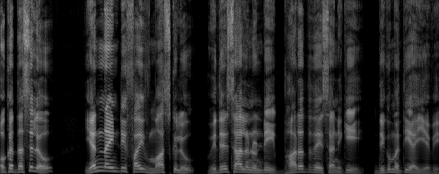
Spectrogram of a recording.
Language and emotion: Telugu, neutral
